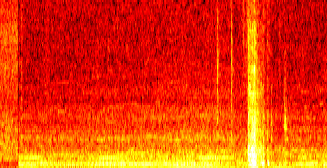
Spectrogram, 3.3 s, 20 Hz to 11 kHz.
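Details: Mazda MX-5 Roadster, owned almost a year: steady engine drone, then a harsh crunch at the shift into third. Broken transmission.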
